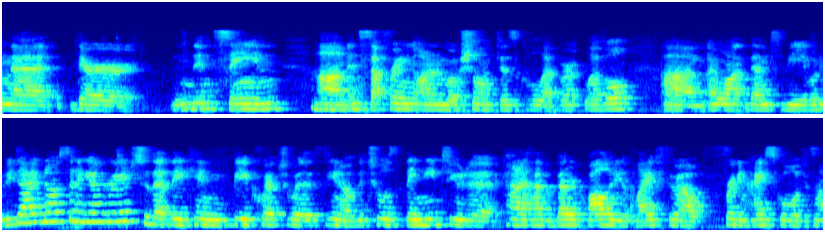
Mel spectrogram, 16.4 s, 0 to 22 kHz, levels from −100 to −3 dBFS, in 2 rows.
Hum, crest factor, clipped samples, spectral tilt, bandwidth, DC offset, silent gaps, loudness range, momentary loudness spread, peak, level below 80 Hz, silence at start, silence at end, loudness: none; 20 dB; under 0.1%; -5 dB/octave; 8 kHz; under 0.1%; none; 3 LU; 9 LU; -24 dBFS; under -90 dBFS; 0 s; 0 s; -44 LUFS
